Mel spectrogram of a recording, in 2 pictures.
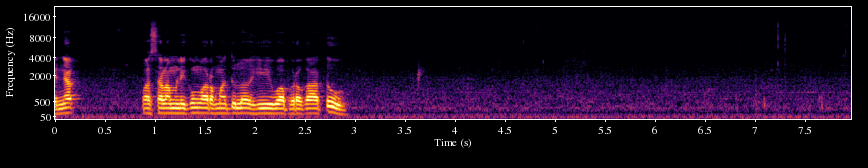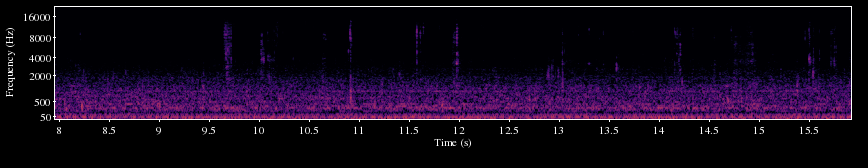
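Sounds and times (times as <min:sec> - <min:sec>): low steady hum: 0:00.0 - 0:15.9
faint chewing and mouth clicks: 0:03.5 - 0:15.9.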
